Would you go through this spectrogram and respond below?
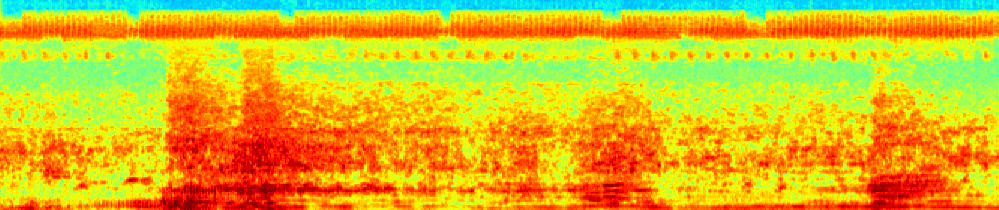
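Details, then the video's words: Relaxing night ambience of crickets giving a constant high-pitched chirping trill, interrupted by several loud broadband whooshing bursts, possibly rustling or gusts, plus a low steady hum. "Sounds of crickets chirping"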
